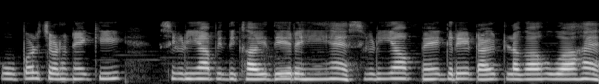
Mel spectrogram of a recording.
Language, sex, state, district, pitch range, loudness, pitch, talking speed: Hindi, female, Uttar Pradesh, Etah, 240-255 Hz, -16 LUFS, 250 Hz, 150 wpm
